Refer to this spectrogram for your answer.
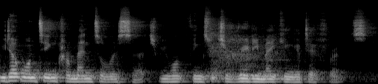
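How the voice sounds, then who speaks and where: This man has a northern English accent and a fairly high pitch. His tone is dark and mellow, with fairly even intonation. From northern England. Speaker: research funding agency representative. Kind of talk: presentation to conference audience. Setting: conference hall with audience. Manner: fast.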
